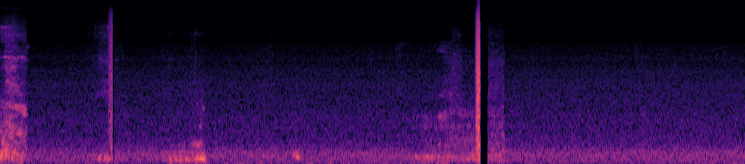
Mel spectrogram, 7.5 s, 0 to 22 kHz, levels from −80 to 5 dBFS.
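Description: Two wireless microphone squelch dropouts occur, at 1.07–1.14 s and 4.73–4.88 s. Each time the radio signal fades, hiss rises, and the receiver's squelch mutes the output, leaving a gap of near silence of about 14 ms and 87 ms before the speech returns.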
